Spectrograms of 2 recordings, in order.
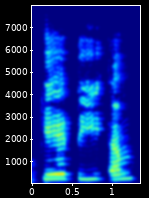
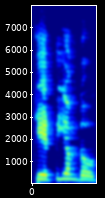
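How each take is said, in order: First: केटीएम stretched very slowly, letters apart; teacher stretching the mnemonic; drawn out. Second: Said in the usual way. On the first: Shown as a demonstration. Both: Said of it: "एक word बताया था".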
